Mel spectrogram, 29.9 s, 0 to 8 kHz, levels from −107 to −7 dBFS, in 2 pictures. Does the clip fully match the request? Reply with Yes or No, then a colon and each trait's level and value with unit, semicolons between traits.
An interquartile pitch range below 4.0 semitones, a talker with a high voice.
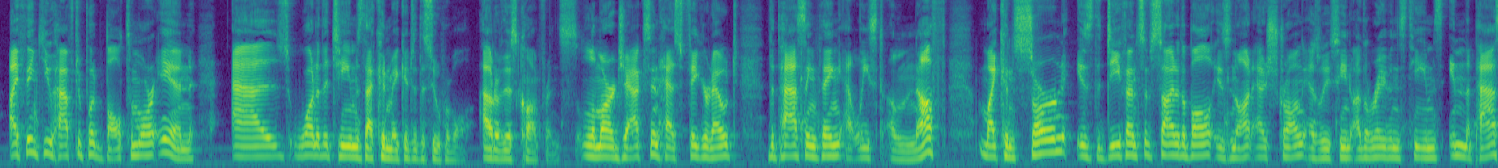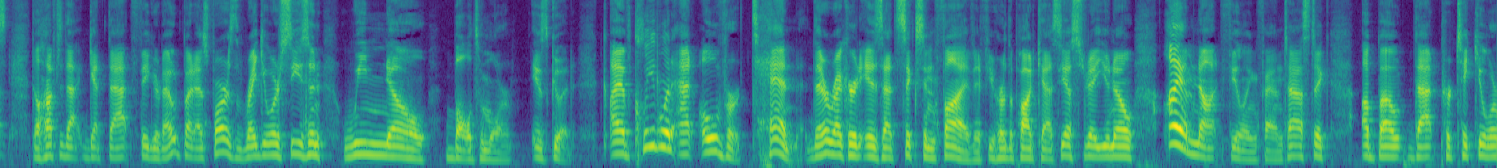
No: average, 3.0 semitones; medium, 140 Hz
